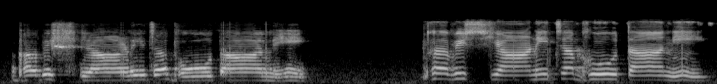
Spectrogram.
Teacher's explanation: ష అన్నది మూర్ధన్ షకారం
